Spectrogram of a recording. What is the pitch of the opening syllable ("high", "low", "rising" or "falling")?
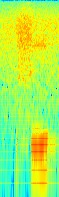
high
